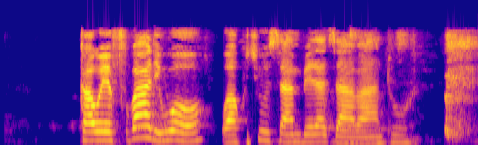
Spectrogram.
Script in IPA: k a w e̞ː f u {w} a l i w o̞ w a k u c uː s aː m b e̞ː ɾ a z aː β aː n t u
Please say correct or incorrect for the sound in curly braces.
incorrect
